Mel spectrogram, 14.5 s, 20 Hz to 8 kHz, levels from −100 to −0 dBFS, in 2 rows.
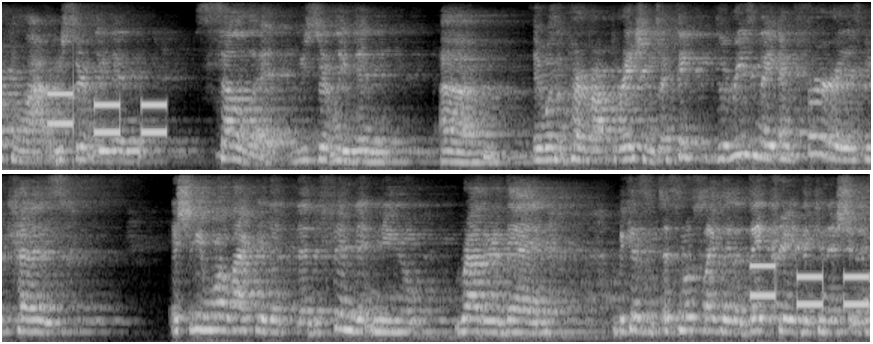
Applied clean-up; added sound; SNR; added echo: none; Telephone; -5 dB; reverberation time 1.4 s.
